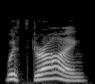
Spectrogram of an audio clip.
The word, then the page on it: withdrawing: British English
